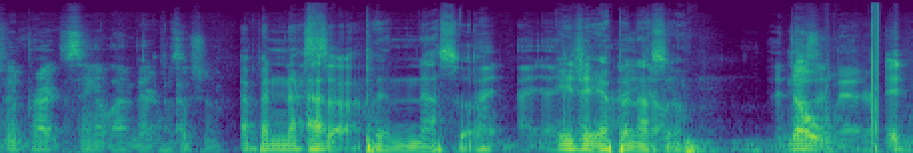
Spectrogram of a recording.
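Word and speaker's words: Epenesa: who gets pissed off if I said his name wrong. AJ Epinenza can also play a line or has been practicing at linebacker position. Epinesa.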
